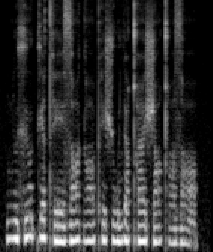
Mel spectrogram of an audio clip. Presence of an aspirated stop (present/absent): present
